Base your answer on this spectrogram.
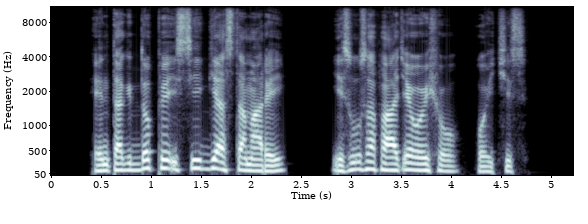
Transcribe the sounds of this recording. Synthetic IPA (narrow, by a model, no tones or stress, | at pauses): ʔɪnt̪ːɐɡɪd̪ːɔpːɛɪsːɪhɪɡːɪjaːst̪ɐmaːɾɛj | jɛs̬uːs̬ɐpaːt͡ʃʼɛɔjʃɔ | ɔjt͡ʃːɪs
